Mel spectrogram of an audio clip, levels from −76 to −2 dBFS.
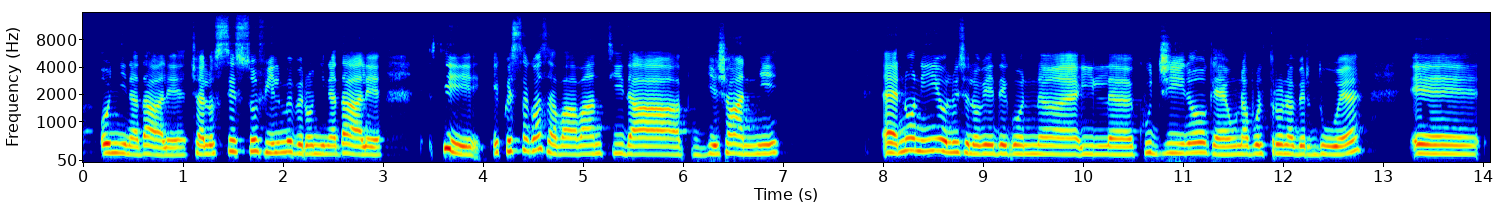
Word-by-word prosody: ogni 235 0 +3
Natale, 185 -3 -1
cioè 205 -2 0
lo 215 - +1
stesso 275 +4 0
film 250 0 0
per 220 -2 0
ogni 210 0 -1
Natale. 200 -3 +1 0.4
Sì, 240 - +3
e 240 - -3
questa 275 +1 0
cosa 290 -6 0
va 200 0 -1
avanti 215 +2 -4
da 200 -2 +2
10 210 +5 -3
anni? 220 +1 0 1.0
Eh, 240 -1 +5
non 290 +3 +1
io, 280 0 +2
lui 250 0 +1
se 240 -2 -1
lo 215 - +1
vede 215 0 +2
con 215 0 -2 0.4
il 195 -1 -2
cugino 235 +2 -1
che 210 -4 -2
è 195 - 0
"Una 200 +1 -2
poltrona 215 0 -1
per 205 -1 -2
due", 210 +8 0 0.4
ehm 215 -2 +1
215 Hz, 150 wpm, -22 LUFS, 200-235 Hz, 1.0 s, Eh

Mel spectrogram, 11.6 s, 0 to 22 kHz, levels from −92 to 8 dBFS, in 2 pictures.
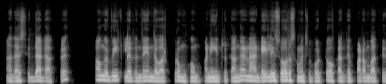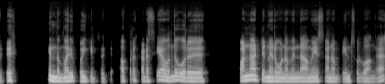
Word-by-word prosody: அதாவது 110 0 -2
சித்தா 120 +2 +1
டாக்டரு. 105 +8 -5 0.5
அவங்க 150 -1 +3
வீட்லருந்தே 125 -4 0
இந்த 120 -1 +2
வொர்க் 110 0 -3
ப்ராம் 130 -4 0
ஹோம் 110 -4 -2
பண்ணிக்கிட்டுருக்காங்க. 115 +2 +1
நான் 125 -3 +3
டெய்லியும் 125 +1 +4
சோறு 135 -1 +4
சமைச்சு 115 -3 -1
போட்டு, 110 +2 -3
உட்கார்ந்து 115 0 -3
படம் 110 0 0
பார்த்துக்கிட்டு 110 +2 -1 0.6
இந்த 120 -2 +7
மாரி 120 +3 +4
போய்க்கிட்டுருக்கு. 110 -4 -5 0.2
அப்பறம் 125 0 -7
கடைசியா 120 +5 -2
வந்து 130 +4 +1
ஒரு 115 -2 +2 0.7
பன்னாட்டு 140 0 +4
நிறுவனம், 110 -1 +2
இந்த 110 0 +1
Amazon 115 +1 -1
அப்டீன்னு 105 +1 -6
சொல்லுவாங்க. 100 -2 -7
115 Hz, 160 wpm, -23 LUFS, 110-125 Hz, 0.7 s, இந்த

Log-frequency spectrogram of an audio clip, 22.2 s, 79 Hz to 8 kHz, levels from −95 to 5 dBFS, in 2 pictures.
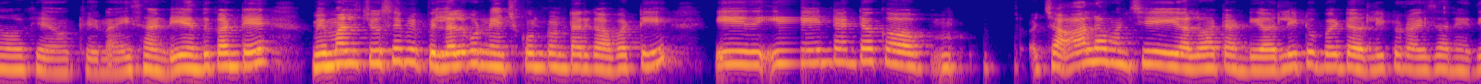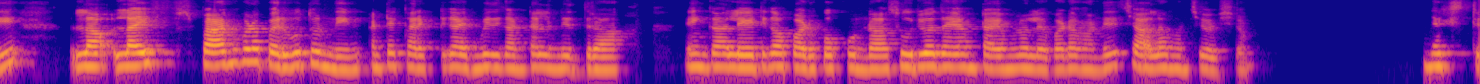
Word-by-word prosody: Okay. 180 0 -4 0.2
Okay. 160 0 -10
Nice 175 +4 -5
అండి. 170 +2 0
ఎందుకంటే, 215 +3 +4 0.5
మిమ్మల్ని 250 +4 +6
చూసే 255 +2 +2
మీ 265 - +2
పిల్లలు 215 +1 +7
కూడా 240 -2 +1
నేర్చుకుంటూ 210 +1 0
ఉంటారు. 200 0 0
కాబట్టి 195 +4 -1 0.6
ఇది 240 -1 +3
ఇది 250 +1 -3
ఏంటంటే, 265 0 -2
ఒక 275 - -6 1.2
చాలా 245 +6 +3
మంచి 245 0 -2 0.3
అలవాటండి. 190 -2 -1
Early 195 +4 0
to 230 - +1
bed, 205 0 -1
early 180 +1 -1
to - - -2
rise 175 +1 -4
అనేది 175 +5 -4 0.6
ల - - +6 0.3
లైఫ్ 230 +2 +5 0.2
స్పాన్ 230 0 +4
కూడా 275 0 +4
పెరుగుతుంది. 215 -2 +1 0.2
అంటే 215 +2 -4
కరెక్ట్‌గా 195 +1 -4
8:00 200 +1 -3
గంటల 195 +2 -4
నిద్ర. 185 0 -5 0.8
ఇంకా 210 +1 -2 0.2
లేట్‌గా 205 +2 +1
పడుకోకుండా 190 0 -2
సూర్యోదయం 210 -1 +1
టైమ్‌లో 185 +1 -2
లేవడం 185 +1 -4
అనేది 200 +5 -6
చాలా 195 -1 0
మంచి 180 +1 -10
విషయం. 170 +3 -17 1.4
నెక్స్ట్. 215 -1 -5
205 Hz, 130 wpm, -22 LUFS, 185-220 Hz, 1.4 s, పిల్లలు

